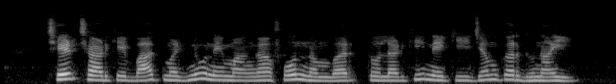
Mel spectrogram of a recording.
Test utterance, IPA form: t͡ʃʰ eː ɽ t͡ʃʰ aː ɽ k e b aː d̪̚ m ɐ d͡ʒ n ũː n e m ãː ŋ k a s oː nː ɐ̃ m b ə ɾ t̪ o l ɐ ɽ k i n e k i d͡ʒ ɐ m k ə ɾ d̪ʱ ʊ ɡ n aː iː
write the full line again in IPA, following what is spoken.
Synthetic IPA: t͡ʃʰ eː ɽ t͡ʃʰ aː ɽ k e b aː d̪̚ m ɐ d͡ʒ n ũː n e m ãː ŋ ɡ a f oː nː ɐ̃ m b ə ɾ t̪ o l ɐ ɽ k i n e k i d͡ʒ ɐ m k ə ɾ d̪ʱ ʊ n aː iː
